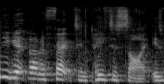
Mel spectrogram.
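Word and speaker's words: pietersite: to say it anyway I have got here Peter's height Peter site say it right Xena but wonderfully in rounds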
